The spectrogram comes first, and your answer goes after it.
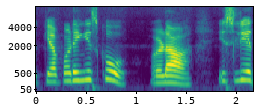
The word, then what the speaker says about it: ड़: देखिए, ये ड़ा में जो नीचे ये बिंदु लगा है, अगर हम इस बिंदु को हटा देंगे तो ये किसका काम करेगा?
